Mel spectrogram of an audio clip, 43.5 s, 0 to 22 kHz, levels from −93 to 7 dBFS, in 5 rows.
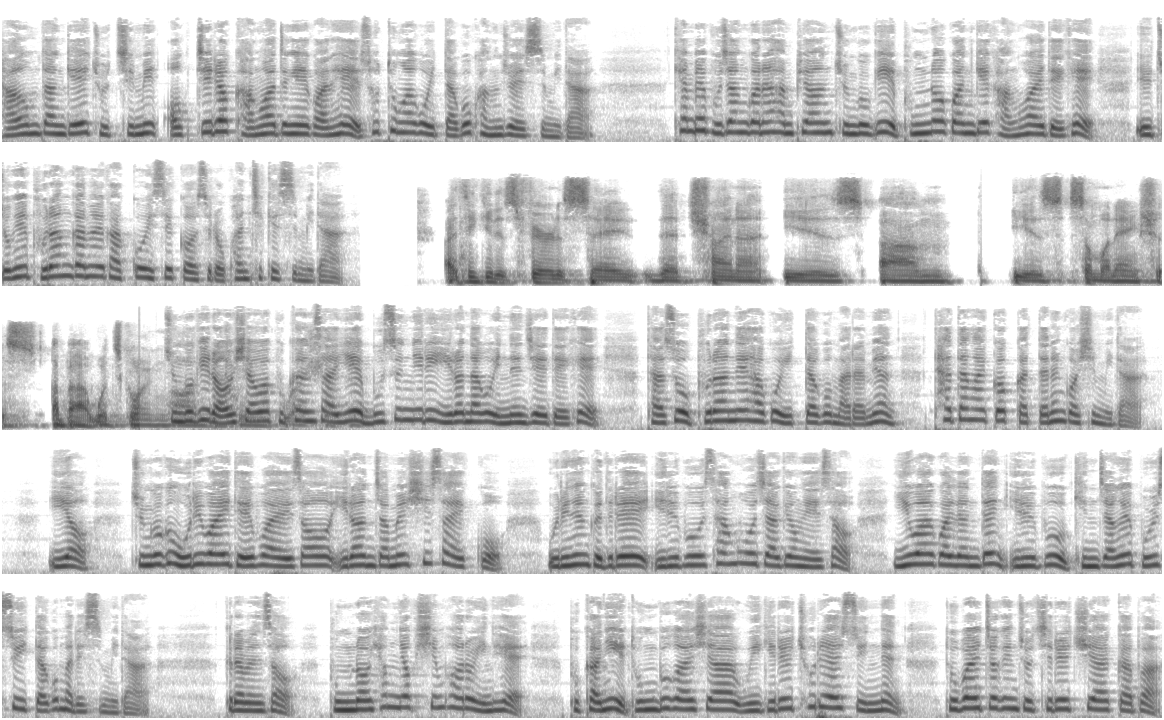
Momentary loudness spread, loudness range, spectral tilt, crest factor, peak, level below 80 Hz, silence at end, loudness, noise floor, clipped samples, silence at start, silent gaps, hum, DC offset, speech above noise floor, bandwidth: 8 LU; 3 LU; -5 dB/octave; 18 dB; -8 dBFS; -58 dBFS; 0 s; -27 LUFS; -60 dBFS; under 0.1%; 0 s; none; none; under 0.1%; 33 dB; 13.5 kHz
